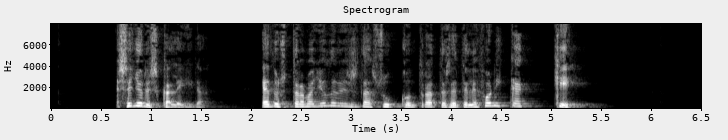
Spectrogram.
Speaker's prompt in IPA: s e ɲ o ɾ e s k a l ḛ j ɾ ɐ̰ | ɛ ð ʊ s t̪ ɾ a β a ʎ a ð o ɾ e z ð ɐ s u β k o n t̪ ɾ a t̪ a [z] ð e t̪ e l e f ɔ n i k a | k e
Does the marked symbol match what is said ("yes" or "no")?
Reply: yes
